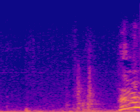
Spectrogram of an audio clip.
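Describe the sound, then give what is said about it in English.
A single sharp sneeze bursts out near the end, preceded by a brief breathy intake, fairly loud against a quiet hum. “Excuse me. Bless you.”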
